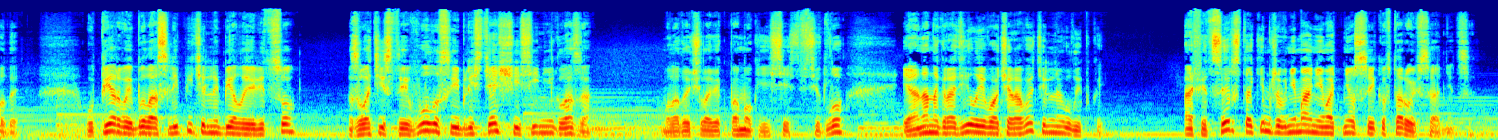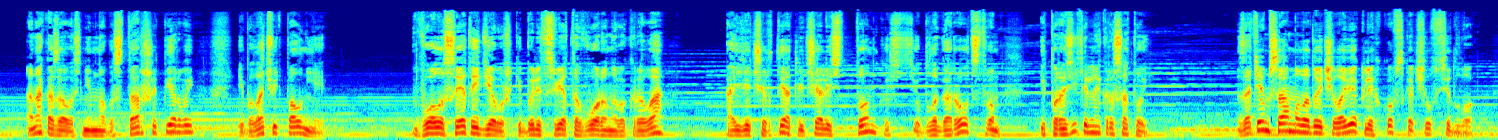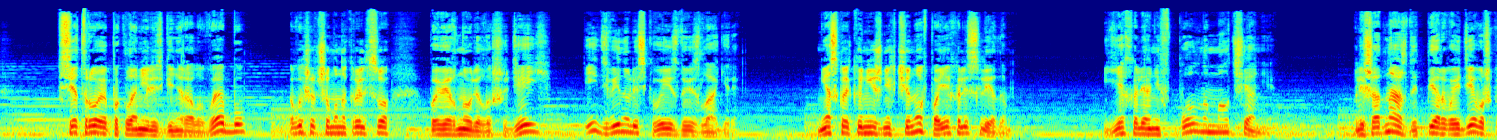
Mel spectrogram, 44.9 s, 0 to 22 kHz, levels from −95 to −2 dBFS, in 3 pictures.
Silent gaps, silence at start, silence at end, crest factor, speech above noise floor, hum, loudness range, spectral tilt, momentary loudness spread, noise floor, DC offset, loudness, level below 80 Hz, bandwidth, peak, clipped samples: none; 0 s; 0 s; 16 dB; 20 dB; none; 3 LU; -5 dB/octave; 18 LU; -37 dBFS; under 0.1%; -18 LUFS; -44 dBFS; 17 kHz; -2 dBFS; under 0.1%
